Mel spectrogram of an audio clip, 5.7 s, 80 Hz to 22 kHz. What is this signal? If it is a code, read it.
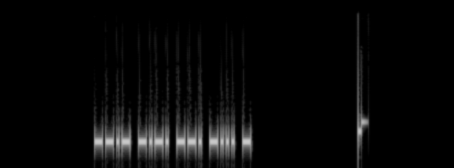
Morse code, heard as a keyed tone, about 36 wpm, 690 Hz. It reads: QCGBT
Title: Code Groups - 5 Letter:Numbers - 35wpm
